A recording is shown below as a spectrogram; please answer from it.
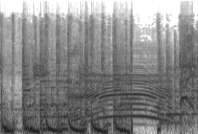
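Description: A cow lows in a playful dancing-cow song, a run of short repeated moos followed by one long drawn-out bellow, loud and close.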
